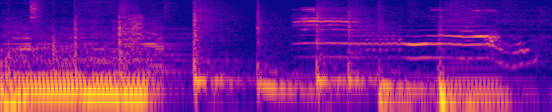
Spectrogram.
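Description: A cat meows a few times in quick succession, drawn-out cries that bend up and down in pitch, heard clear over a low background hum.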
